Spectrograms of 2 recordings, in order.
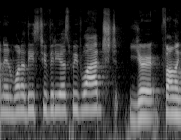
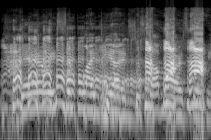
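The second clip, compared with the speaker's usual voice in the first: loud laughing shout, building higher; hyped shouting; 6 semitones higher, 13 dB louder, slower than usual. Acted. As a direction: yell it out with glee. Mock hype over the video.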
